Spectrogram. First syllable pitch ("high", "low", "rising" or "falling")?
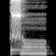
low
